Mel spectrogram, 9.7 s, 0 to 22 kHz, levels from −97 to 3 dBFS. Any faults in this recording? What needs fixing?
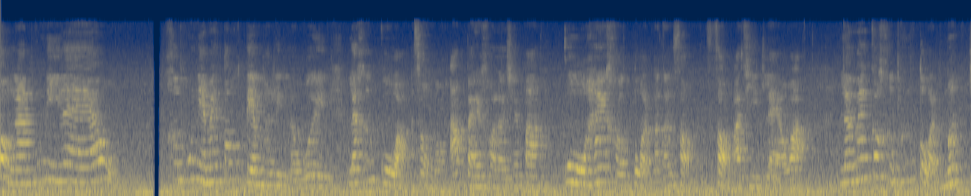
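At 1.52 s the speech briefly fades out over about 20 ms and falls silent, coming back at 1.61 s with the programme having moved on. This is a digital broadcast dropout. The receiver stopped getting frames it could decode and muted its output until valid frames returned. The gap, including the fade, fits roughly two lost frames, with about 48 ms of transmitted audio simply missing. To prevent it, improve reception margin at the receiver with better antenna placement or a stronger signal, and use a multiplex with more robust error protection.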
